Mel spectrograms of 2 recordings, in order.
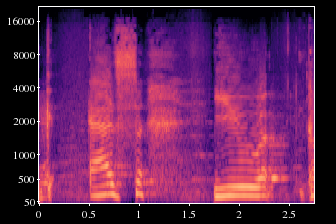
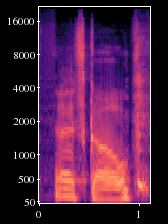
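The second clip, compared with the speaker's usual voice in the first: put-on sulky voice, lower; 5 semitones lower than usual. Retelling a scene where a girl walks off after losing: imitating a sulky character. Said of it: "jumps off the box sulking".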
